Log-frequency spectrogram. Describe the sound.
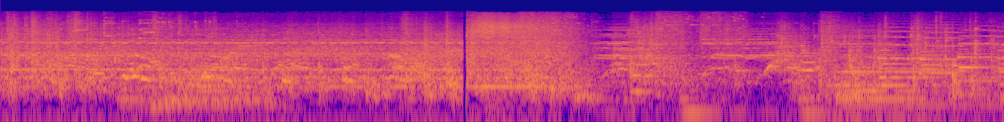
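A film scene of Nicolas Cage smashing things: loud, continuous smashing and shattering, with glass breaking and debris clattering in dense bursts, punctuated by a sharp crash around the middle and muffled voices mixed in.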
